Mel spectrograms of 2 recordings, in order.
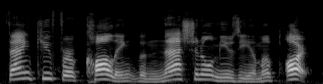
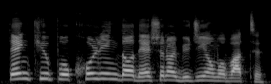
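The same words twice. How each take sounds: First: The content words are stressed more strongly. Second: Every word gets about the same stress. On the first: The speaker calls it right. "이렇게 읽어야 돼요" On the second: The speaker calls it wrong. "이렇게 아무리 빨리 읽어도 좋은 점안 나온다 했죠"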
